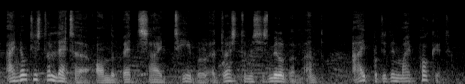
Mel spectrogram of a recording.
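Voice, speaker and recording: An actor playing a formal, deferential and anxious hotel manager in a radio drama. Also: male voice, medium pitch, wildly swooping pitch, quick pace, a crowd in the background. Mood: discreetly perturbed. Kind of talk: British radio drama acting.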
